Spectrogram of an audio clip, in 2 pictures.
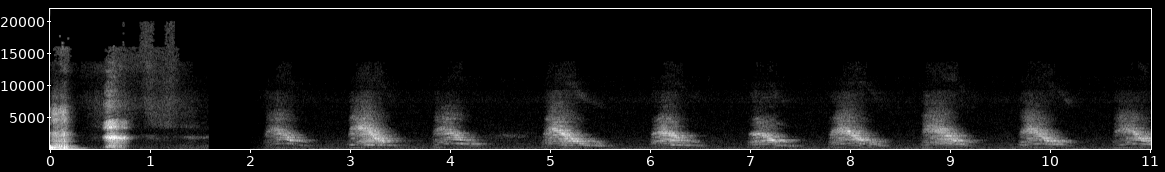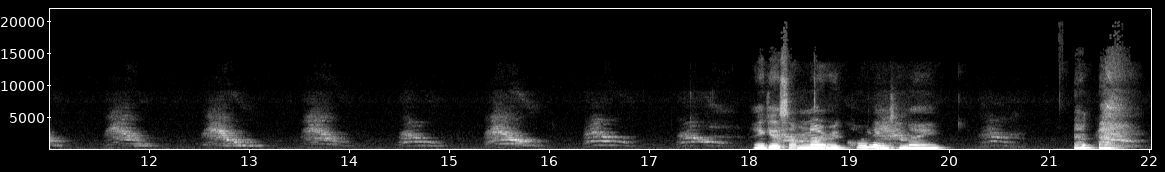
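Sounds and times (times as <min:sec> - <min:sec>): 
stray cat meowing on a balcony: 0:02.2 - 0:04.4, 0:05.0 - 0:17.8, 0:20.3 - 0:20.7
speech: 0:18.1 - 0:20.0.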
